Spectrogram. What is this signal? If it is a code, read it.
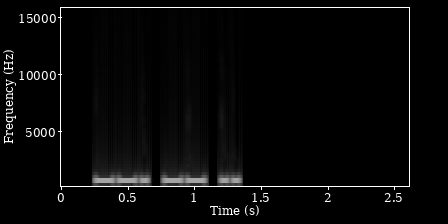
Morse code, heard as a keyed tone, about 28 wpm, 700 Hz. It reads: GMI
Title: USA Call Sign Postfixes - 3 Letters 28wpm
